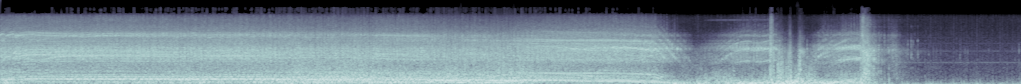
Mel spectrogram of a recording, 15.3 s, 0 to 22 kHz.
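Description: Syma X5C-1 quadcopter's motors and propellers buzzing loudly, heard through its own onboard camera with air rushing past. About ten seconds in, the sound breaks up, and two sharp hits follow as the out-of-control drone crashes into vegetation. The motors then stop, leaving only a faint hiss and a thin steady whine.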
